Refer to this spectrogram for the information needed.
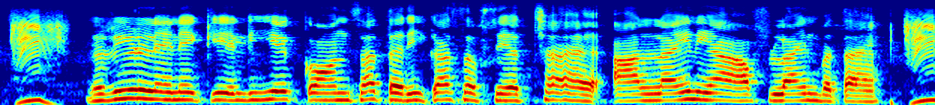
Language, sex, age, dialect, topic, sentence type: Hindi, female, 36-40, Kanauji Braj Bhasha, banking, question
